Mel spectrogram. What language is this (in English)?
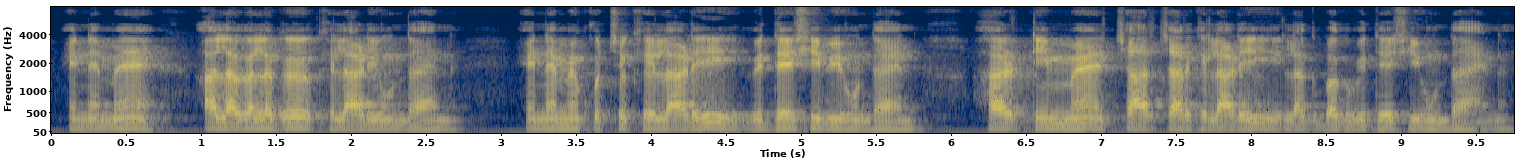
Sindhi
